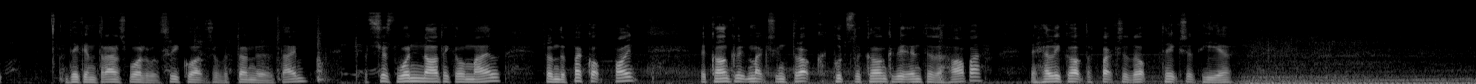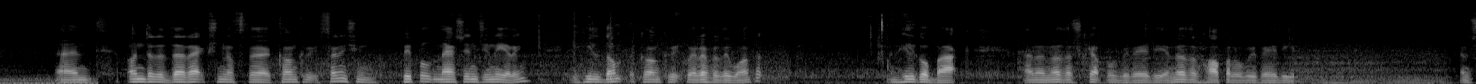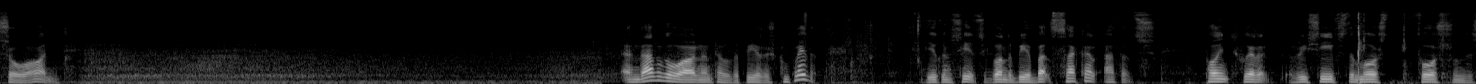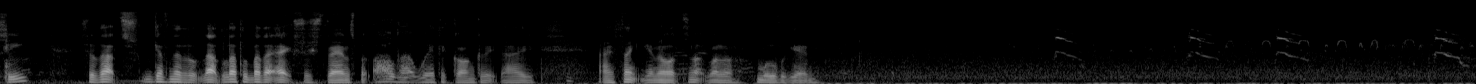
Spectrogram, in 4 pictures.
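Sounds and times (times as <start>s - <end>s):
helicopter running: 5.4s - 36.2s
birds calling: 52.5s - 59.0s.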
